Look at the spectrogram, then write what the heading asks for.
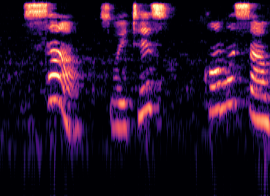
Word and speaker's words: ça: If this cédille accent is not there, it will be pronounced as ka. But with this cédille accent, it becomes sa.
